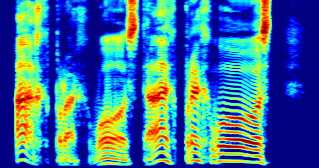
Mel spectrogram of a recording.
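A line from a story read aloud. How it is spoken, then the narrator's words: Wheezing through clenched teeth. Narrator (Russian): сквозь зубы сипела Пелагея Ивановна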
